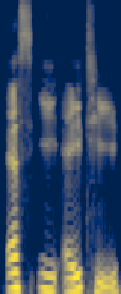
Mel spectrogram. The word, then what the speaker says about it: SEAT: So it's Seat, SEAT. Mm-hmm. And the only reason I know that it's pronounced Seat is because I heard somebody else say it.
